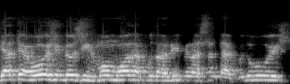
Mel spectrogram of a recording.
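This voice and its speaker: Pitched high, a man speaks fairly slowly. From Salvador, Bahia, Brazil. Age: 60s. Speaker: capoeira master. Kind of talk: interview on live stream. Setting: online live stream.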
